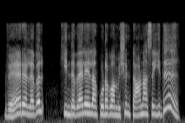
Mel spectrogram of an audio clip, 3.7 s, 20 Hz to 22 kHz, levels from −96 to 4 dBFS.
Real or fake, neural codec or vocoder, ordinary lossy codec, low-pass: fake; codec, 24 kHz, 3 kbps, HILCodec; MP3, 96 kbps; 10.8 kHz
